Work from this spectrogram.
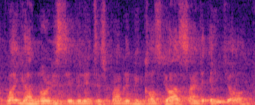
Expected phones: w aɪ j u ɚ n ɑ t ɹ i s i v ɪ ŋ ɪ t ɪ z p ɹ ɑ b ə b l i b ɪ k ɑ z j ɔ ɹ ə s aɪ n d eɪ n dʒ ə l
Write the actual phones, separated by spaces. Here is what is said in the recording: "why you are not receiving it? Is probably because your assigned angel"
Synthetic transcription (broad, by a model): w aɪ j u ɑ n ɑ t ɹ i s i v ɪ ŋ ɪ t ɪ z p ɹ ɑ b ə b l i b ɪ k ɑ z j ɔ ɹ ə s aɪ n d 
